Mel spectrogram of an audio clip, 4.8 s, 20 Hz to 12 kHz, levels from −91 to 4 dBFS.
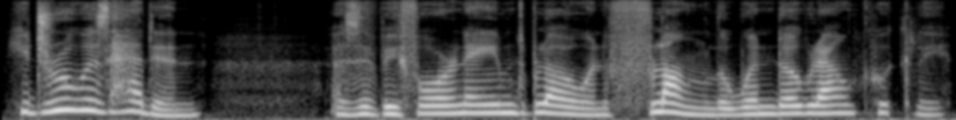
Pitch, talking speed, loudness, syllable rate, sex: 215 Hz, 215 wpm, -17 LUFS, 5.4 syllables/s, female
